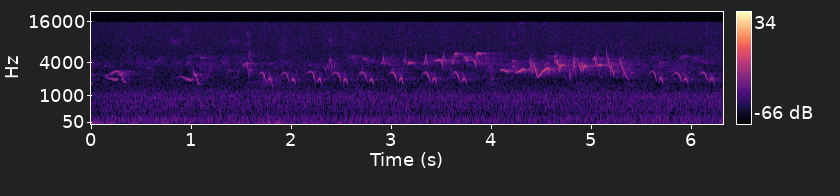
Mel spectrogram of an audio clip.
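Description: Birds singing: runs of short hooked chirping notes, about five a second, with a busier, higher phrase in the middle, over a low steady background rumble.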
